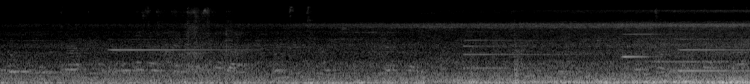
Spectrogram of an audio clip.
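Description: A high-speed train approaches with a low, growing rumble.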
